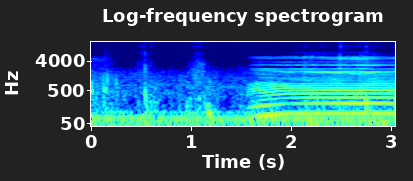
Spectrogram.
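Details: Highland cattle calf, one day old, following its mother in forest on a farm in Finland, 29 October 2022, iPhone 11: after soft footsteps and rustling, a long harmonic moo begins and swells slightly, still sounding at the end.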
